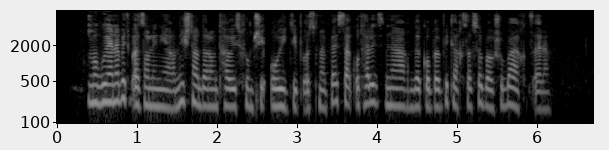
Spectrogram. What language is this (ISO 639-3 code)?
kat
